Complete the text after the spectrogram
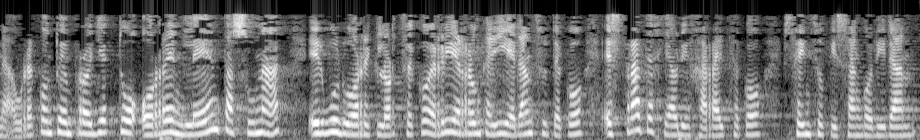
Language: Basque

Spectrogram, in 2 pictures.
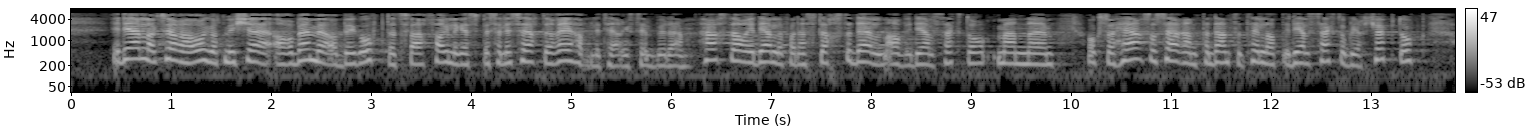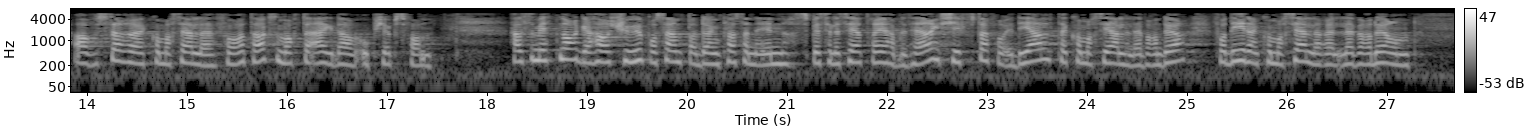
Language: Norwegian Nynorsk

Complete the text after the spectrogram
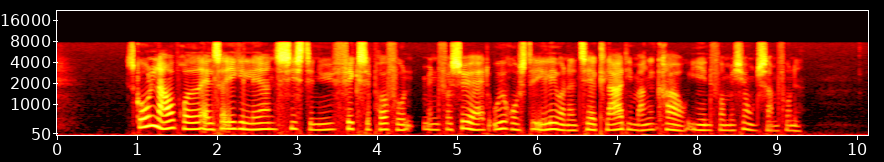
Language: Danish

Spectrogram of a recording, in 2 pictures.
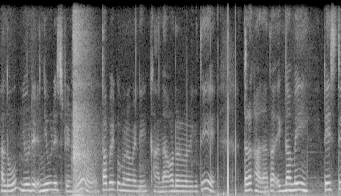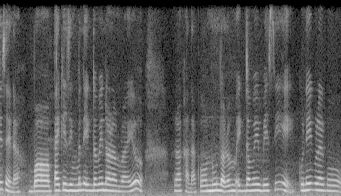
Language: Nepali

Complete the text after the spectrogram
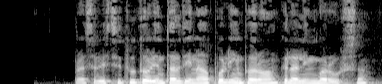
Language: Italian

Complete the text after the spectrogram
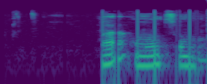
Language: Kinyarwanda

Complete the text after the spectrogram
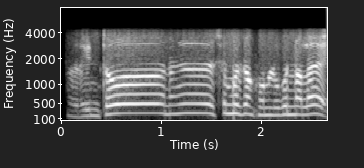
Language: Bodo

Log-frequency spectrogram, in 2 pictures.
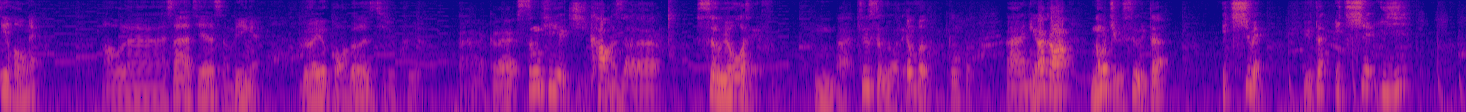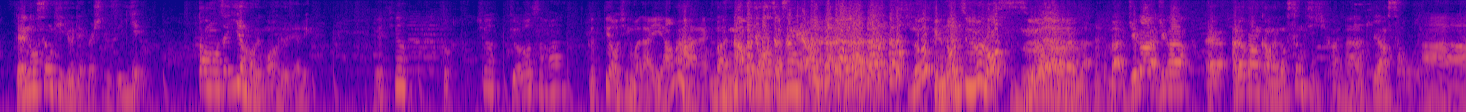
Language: Chinese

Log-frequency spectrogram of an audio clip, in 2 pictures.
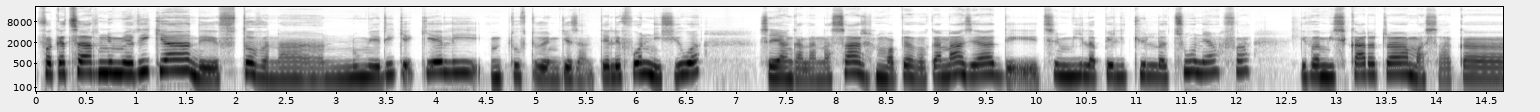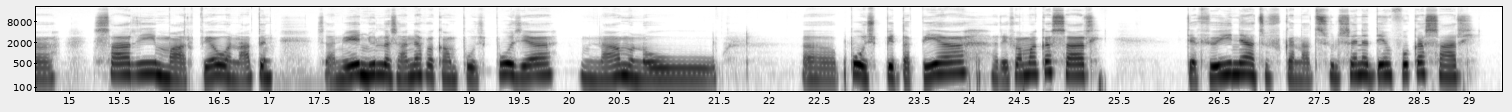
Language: Malagasy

